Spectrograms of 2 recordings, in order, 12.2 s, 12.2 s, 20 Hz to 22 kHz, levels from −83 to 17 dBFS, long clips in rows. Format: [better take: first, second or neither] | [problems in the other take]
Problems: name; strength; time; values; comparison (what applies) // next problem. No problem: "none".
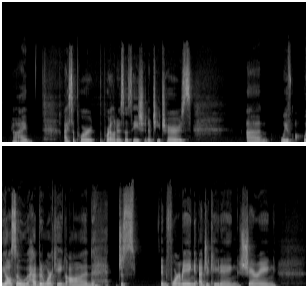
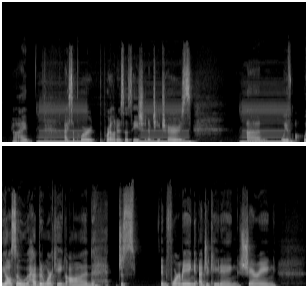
first | phone ringing; noticeable; from 0.5 to 6 s; peak 6 dB below the speech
